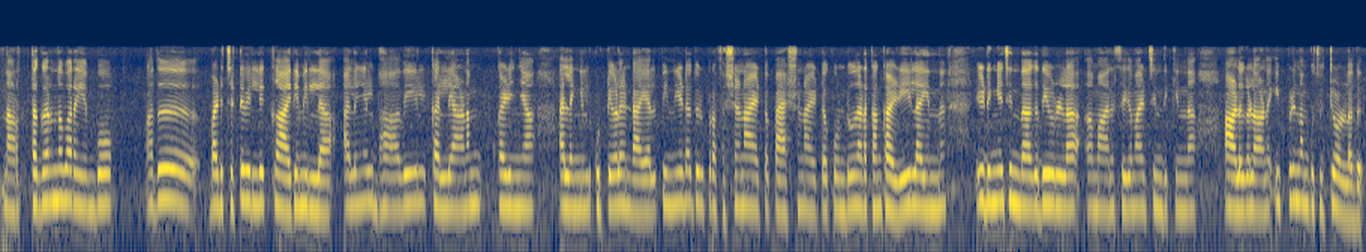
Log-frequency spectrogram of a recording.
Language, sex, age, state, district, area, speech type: Malayalam, female, 18-30, Kerala, Ernakulam, rural, spontaneous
